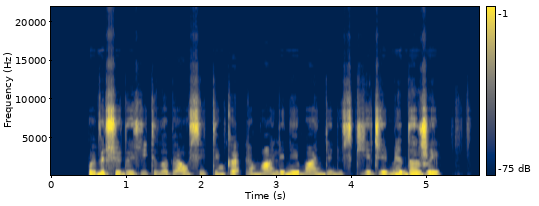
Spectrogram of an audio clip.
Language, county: Lithuanian, Vilnius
